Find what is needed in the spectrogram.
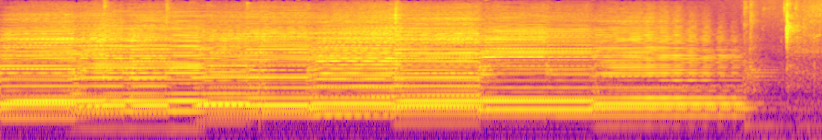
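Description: Barcarole Professional chromatic button accordion's bass side played on the register that sounds only its middle two voices, a single-note bass voice and the lower chord voice. A run of sustained bass notes and chords changes every half second to a second and stops shortly before the end.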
